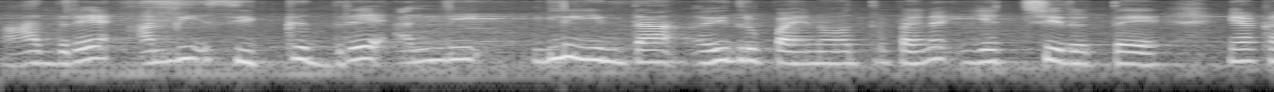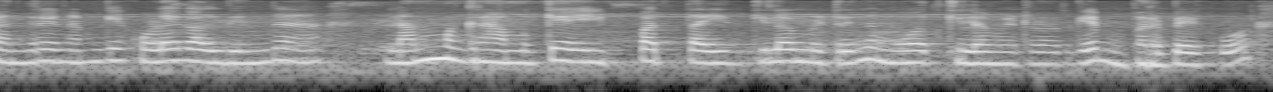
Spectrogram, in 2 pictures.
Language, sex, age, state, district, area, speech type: Kannada, female, 18-30, Karnataka, Chamarajanagar, rural, spontaneous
